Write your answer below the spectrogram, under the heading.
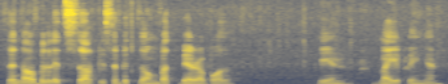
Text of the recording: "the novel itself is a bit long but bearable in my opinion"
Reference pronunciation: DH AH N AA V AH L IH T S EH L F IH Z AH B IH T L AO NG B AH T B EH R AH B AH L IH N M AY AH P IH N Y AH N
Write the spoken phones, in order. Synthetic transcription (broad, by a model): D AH N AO B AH L IH T S EH L F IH S AH B IH T L AO NG B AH T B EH R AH B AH L IH N M AY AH P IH N Y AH N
